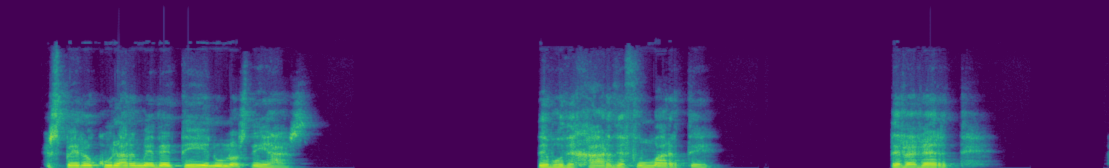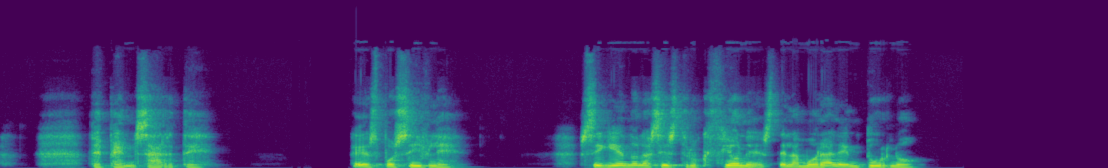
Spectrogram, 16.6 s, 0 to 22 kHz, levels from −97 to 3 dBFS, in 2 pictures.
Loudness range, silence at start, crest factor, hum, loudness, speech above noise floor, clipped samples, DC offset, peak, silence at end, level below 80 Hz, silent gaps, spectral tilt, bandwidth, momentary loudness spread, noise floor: 7 LU; 0.35 s; 16 dB; none; -13 LUFS; 66 dB; under 0.1%; under 0.1%; 0 dBFS; 1.45 s; -56 dBFS; 2.65-4.03 s, 5.69-6.68 s, 7.73-8.28 s, 10.51-10.55 s, 10.65-10.93 s; -5 dB/octave; 14.5 kHz; 15 LU; -79 dBFS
